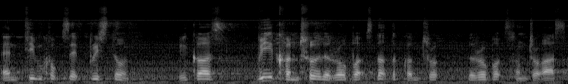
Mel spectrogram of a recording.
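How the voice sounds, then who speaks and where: A man is speaking. His pace is moderate. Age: 60s. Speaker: professor and consultant. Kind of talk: conference keynote.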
